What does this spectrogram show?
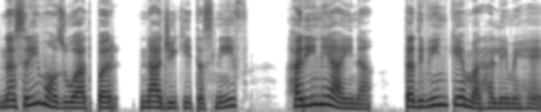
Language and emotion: Urdu, neutral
